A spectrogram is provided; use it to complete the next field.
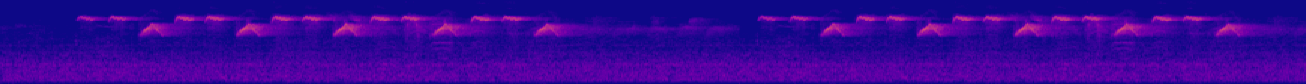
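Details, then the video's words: A great tit sings in a spring forest: two runs of bright two-note phrases ("tsubi-tsubi"), a high note dropping to a lower one, about two per second, over a soft rushing background. "맞아요. 새소리예요. 박새가 쯔비쯔비 노래하는 소리랍니다."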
